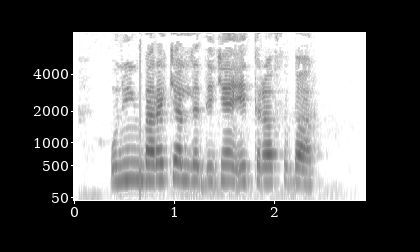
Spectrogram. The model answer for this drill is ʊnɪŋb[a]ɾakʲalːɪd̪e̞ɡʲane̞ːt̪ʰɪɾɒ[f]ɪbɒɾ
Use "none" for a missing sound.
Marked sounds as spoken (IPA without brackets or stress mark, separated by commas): a, f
